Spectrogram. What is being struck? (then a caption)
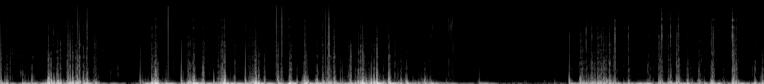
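Silicone ear microphone scraped with a steel ear pick. A flat stainless steel ear pick scrapes inside a white silicone ear-shaped microphone, producing close, dense, low, rumbling scratches in quick irregular bursts. A brief silence falls near the five-second mark before the scratching resumes.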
